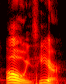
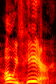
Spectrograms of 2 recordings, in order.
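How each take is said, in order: First: It sounds disappointed and dreading. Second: It sounds glad and welcoming.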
